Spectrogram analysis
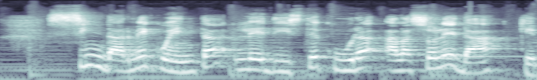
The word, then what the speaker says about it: diste: eu deixei em evidência, se eu não soubesse a pronúncia das letras D e da letra T em espanhol, com certeza eu iria dizer diste, certo? Diste. Mas a pronúncia correta dessa palavra é diste. Letra D com som de D mesmo e letra T também com som de T mesmo. Não diste, e sim diste.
